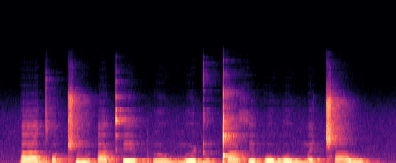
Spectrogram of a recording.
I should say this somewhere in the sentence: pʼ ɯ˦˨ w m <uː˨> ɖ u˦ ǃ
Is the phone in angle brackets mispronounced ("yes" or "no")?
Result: yes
